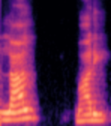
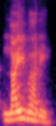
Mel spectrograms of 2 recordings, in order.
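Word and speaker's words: लई भारी: देखो अब मुझे समझ, लाल भारी प्रोनाउंसिएशन इज ओके, लाल भाई, लाई भारी, इट इज लाई भारी, लाई भारी मीन्स वेरी नाइस।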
